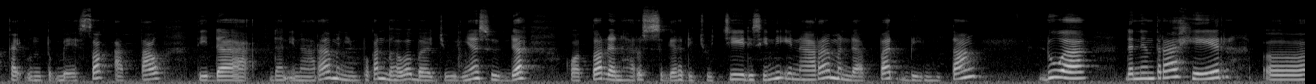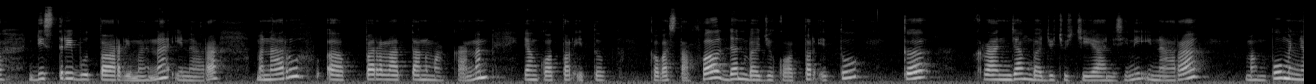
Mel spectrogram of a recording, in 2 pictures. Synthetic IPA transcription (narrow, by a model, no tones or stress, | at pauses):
pakajʔunt̪ʊk̚besɔk̚at̪aw | t̪idaʔ | danḭnaɾaməɲimpukanbaɦwabad͡ʒuɲasudah | kɔt̪ɔrdanɦaɾʊsːəɡəɾadit͡ʃut͡ʃidisiniʔinaɾaməndapat̪̚bint̪aŋ | dua | danjaŋt̪əɾahɪr | ʔədist̪ɾibut̪ɔrdimanaʔinaɾa | mənaɾʊhʔəpəɾalat̪anmaka̰nan | jaŋkɔt̪ɔrḭt̪u | kəwast̪a̰fəldanbad͡ʒukɔt̪ɔrḭt̪u | kə | kraɲd͡ʒaŋbad͡ʒut͡ʃut͡ʃiandisiniʔinaɾa | mampuməɲ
